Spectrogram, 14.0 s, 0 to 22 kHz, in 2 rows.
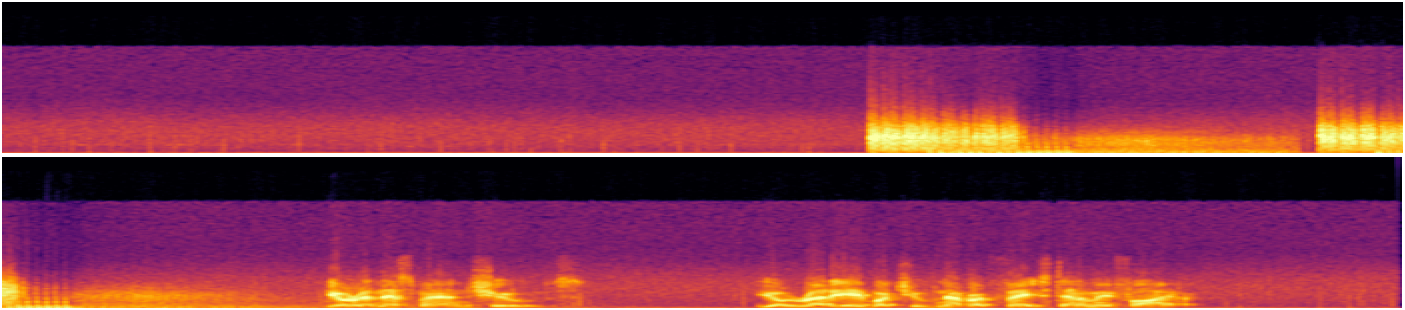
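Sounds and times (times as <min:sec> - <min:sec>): film soundtrack hum and hiss: 0:00.0 - 0:14.0
automatic gunfire: 0:04.4 - 0:09.0.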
